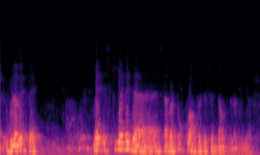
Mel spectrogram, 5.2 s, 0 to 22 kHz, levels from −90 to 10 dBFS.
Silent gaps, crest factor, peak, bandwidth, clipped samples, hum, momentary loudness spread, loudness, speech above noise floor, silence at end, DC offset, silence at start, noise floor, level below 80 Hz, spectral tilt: none; 14 dB; -4 dBFS; 2.2 kHz; under 0.1%; none; 18 LU; -19 LUFS; 20 dB; 0.05 s; under 0.1%; 0 s; -38 dBFS; -44 dBFS; -14 dB/octave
